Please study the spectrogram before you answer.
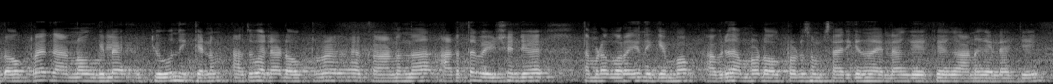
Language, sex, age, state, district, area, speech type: Malayalam, female, 45-60, Kerala, Kottayam, rural, spontaneous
